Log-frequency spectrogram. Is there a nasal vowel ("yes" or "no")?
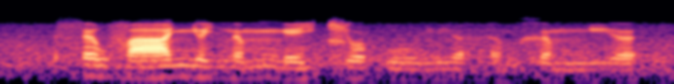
no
